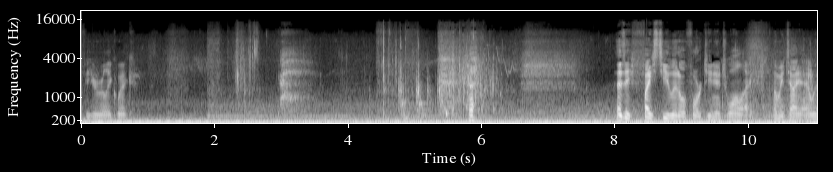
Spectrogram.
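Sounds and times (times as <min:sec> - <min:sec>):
steady low hum: 0:00.0 - 0:11.0
fish splashing in water: 0:04.4 - 0:06.5.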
